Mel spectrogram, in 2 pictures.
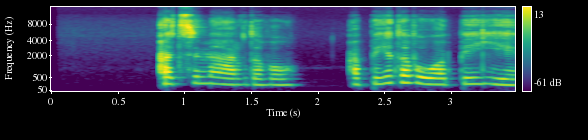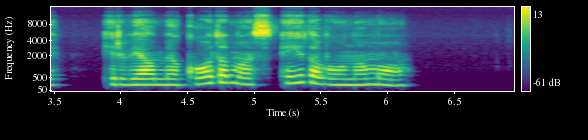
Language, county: Lithuanian, Telšiai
